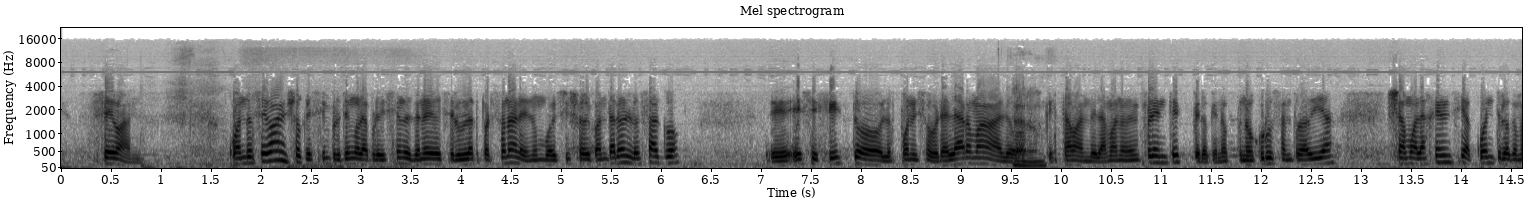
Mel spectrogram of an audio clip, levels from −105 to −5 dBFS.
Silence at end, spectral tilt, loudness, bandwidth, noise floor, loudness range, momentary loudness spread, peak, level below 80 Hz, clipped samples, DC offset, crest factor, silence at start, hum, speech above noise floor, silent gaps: 0 s; -6 dB/octave; -10 LUFS; 15 kHz; -35 dBFS; 2 LU; 8 LU; 0 dBFS; -38 dBFS; under 0.1%; under 0.1%; 10 dB; 0 s; none; 25 dB; none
